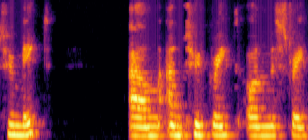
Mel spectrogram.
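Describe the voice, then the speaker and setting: A woman speaks with a Belfast accent. Her pace is fairly slow. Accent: Belfast Northern Irish. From Northern Ireland (Belfast). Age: 60s. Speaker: community project participant. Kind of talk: interview.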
